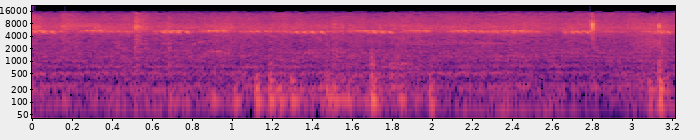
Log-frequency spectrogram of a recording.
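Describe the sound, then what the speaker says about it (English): Honeybees in an opened hive box drone with a steady, close buzz throughout, agitated insects humming around with a few brief knocks and bumps from handling. "Once again, unhappy bees."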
